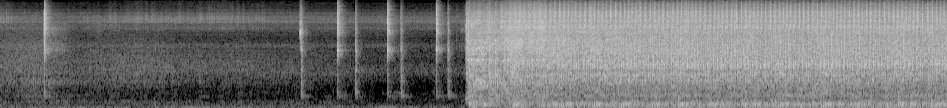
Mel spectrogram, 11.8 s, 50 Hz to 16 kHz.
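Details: 1986 Ford F350 diesel after fuel return rail repair for a leak causing smoke: running off the tank. After clicks it catches instantly into a steady, even diesel clatter at idle, with some smoke afterward; normal start and idle.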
